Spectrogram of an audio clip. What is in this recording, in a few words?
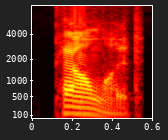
"palate", American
